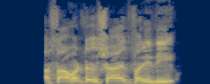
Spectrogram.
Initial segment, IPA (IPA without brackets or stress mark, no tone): ɐ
